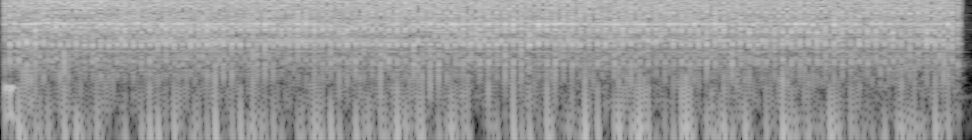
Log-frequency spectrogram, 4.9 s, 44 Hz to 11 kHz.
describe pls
Nut Gun On High 2
Crash, Impact, Steel, Friction, Boom, Hit, Plastic, Bang, Tool, Metal, Tools, Smash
